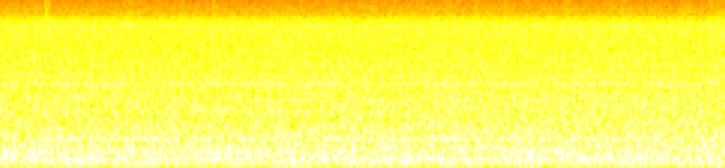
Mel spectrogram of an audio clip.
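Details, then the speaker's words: Ceiling fan after repair of its noise problem, running on direct supply: steady airy whoosh with a faint low hum, no grinding or ticking, speed normal; the earlier loud noise is gone. "देखिए ये बिल्कुल परफेक्ट चल रहा है, आप देख रहे हैं।"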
